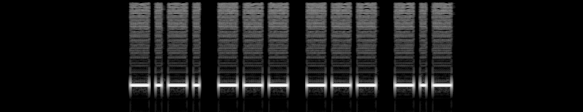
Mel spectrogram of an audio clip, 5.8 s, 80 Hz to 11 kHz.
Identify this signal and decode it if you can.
Morse code, heard as a keyed tone, about 19 wpm, 800 Hz. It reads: COOK
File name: Alphabetical / Alphabetical mp3s / Cs @18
